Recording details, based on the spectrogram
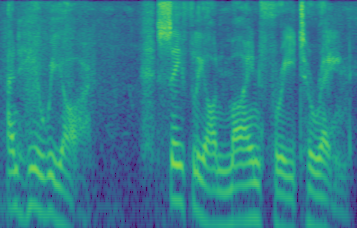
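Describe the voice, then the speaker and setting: An actor playing a smug, calm man who runs a secret facility, speaking formally and condescendingly in an audio drama. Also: on the low side, background noise. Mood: calm, commanding. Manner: condescending, measured, formal wording.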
